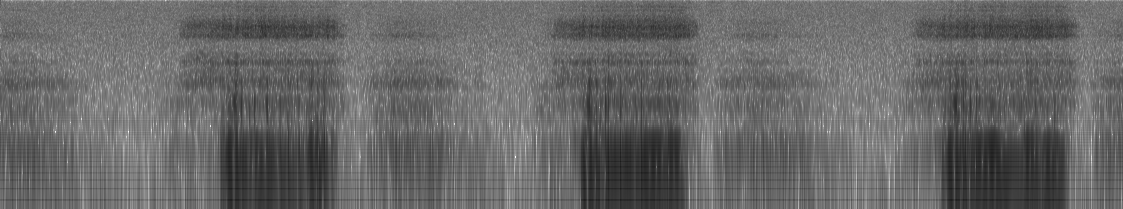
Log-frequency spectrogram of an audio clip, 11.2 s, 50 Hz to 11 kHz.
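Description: Loud, rattling snores about every three and a half seconds, with quieter breaths between them; about 17 breaths a minute.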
